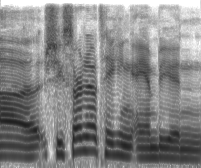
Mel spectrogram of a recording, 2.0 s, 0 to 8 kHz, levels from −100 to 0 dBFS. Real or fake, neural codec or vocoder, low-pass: real; none; 7.2 kHz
